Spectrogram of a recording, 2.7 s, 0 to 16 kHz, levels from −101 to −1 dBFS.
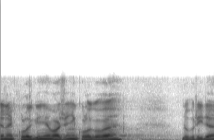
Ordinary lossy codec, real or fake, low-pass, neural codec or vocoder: Opus, 64 kbps; real; 7.2 kHz; none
